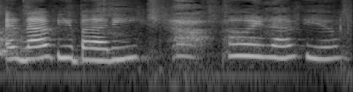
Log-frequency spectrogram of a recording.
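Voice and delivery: high cooing pet voice with a gasp. Real, not acted. Owner to her poodle Toby, high cooing baby talk.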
